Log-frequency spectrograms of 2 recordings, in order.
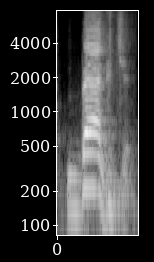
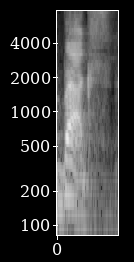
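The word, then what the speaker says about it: bags: यहां पर एस को हम लोग ज पढ़ते हैं, ठीक है, बैग्ज, नॉट बैग्स। अगर कोई बैग्स पढ़ रहा है तो वह गलत उच्चारण हुआ।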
